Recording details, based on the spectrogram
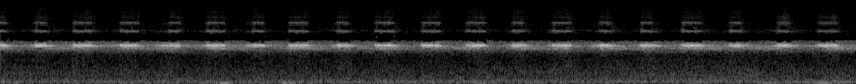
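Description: A cricket chirps steadily, a bright high trill broken into pulses about twice a second.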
